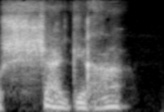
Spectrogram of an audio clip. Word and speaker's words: chagrin: Joe Gomez, he had two shots last night, much to the chagrin of Jurgen Klopp, or chagrin, if you're going to use the French pronunciation.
